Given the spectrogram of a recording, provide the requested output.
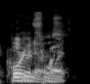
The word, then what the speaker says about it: Corenswet: Superman Legacy finds leads with David Corenswet. Did I pronounce that right? – Yeah, Corenswet.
